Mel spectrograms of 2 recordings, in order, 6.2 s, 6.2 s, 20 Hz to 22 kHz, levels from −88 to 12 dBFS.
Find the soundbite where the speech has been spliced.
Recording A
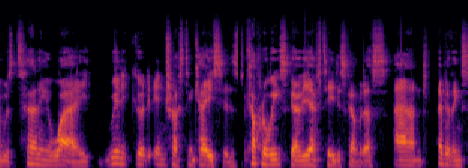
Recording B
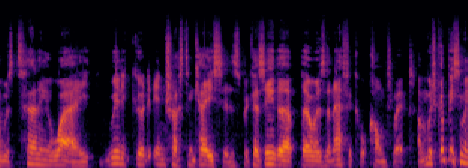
A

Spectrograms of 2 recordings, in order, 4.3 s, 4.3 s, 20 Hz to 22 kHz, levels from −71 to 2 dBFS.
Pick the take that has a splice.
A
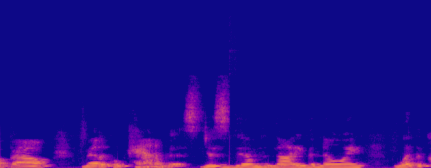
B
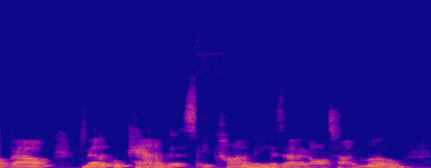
B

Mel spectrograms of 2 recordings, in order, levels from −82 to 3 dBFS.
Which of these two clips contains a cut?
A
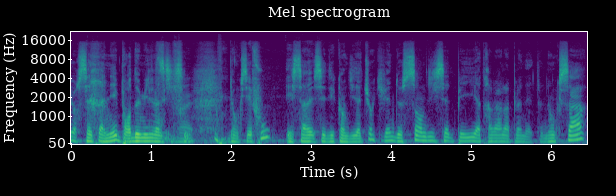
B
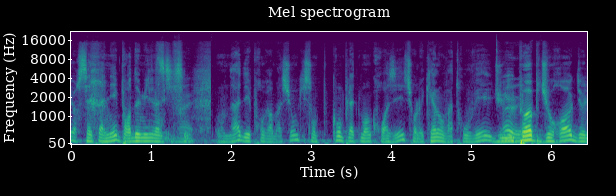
B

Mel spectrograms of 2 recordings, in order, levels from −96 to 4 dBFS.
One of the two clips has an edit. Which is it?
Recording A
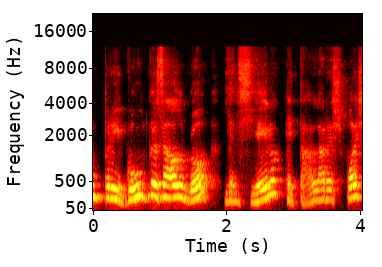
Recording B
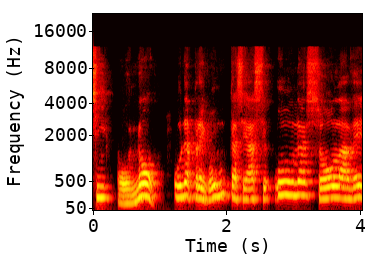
B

